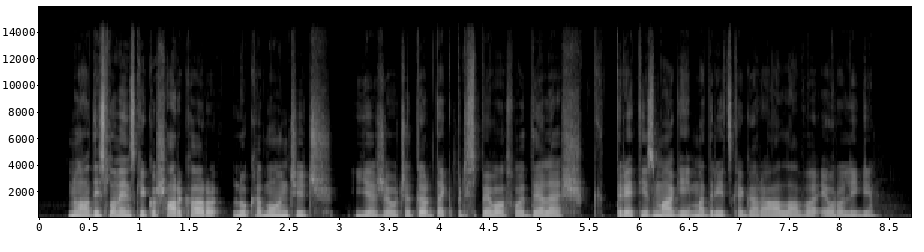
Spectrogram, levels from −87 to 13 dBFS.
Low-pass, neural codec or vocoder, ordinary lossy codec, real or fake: 14.4 kHz; none; none; real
